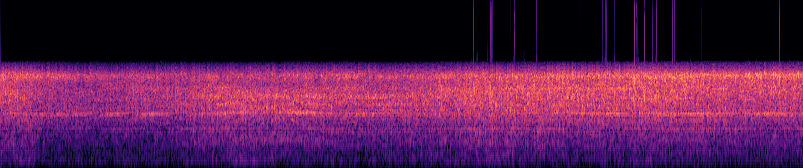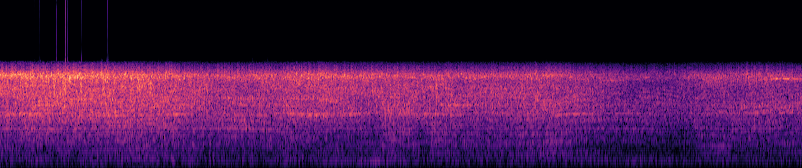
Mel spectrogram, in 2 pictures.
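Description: Multiplex FunCopter electric radio-controlled helicopter in flight: a steady whine from its motor and rotor blades, wavering in pitch as it manoeuvres. It gets louder as the helicopter comes in low and close, then fades as it climbs away near the end.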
